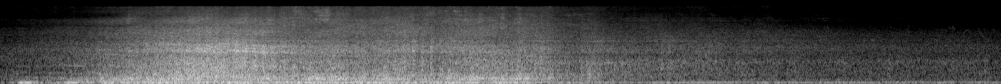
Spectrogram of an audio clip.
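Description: Electric commuter train passing close by on ballasted track: the rumble and clatter of its wheels on the rails swell quickly, then fade steadily over the last few seconds as it moves away.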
